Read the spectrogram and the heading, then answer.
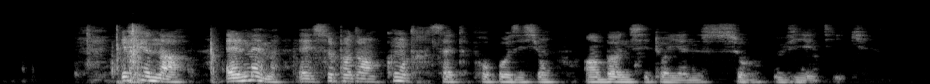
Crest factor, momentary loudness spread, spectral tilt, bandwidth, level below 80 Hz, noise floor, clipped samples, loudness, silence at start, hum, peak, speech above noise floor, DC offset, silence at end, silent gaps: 22 dB; 18 LU; -5.5 dB/octave; 7.2 kHz; -54 dBFS; -71 dBFS; under 0.1%; -21 LUFS; 0.75 s; none; 0 dBFS; 51 dB; under 0.1%; 0.65 s; none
